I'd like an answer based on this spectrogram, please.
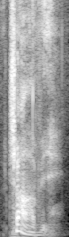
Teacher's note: In Ragusa, everything that has a K sound becomes a CH sound. So, for example, you have the word chiave, key, the word for chiave.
